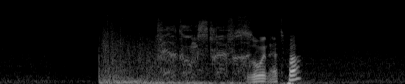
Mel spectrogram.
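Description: A tank cannon fires with a loud, booming blast.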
